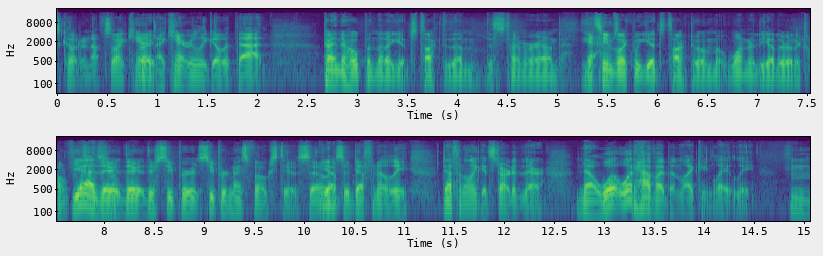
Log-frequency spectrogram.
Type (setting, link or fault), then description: setting, busy venue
